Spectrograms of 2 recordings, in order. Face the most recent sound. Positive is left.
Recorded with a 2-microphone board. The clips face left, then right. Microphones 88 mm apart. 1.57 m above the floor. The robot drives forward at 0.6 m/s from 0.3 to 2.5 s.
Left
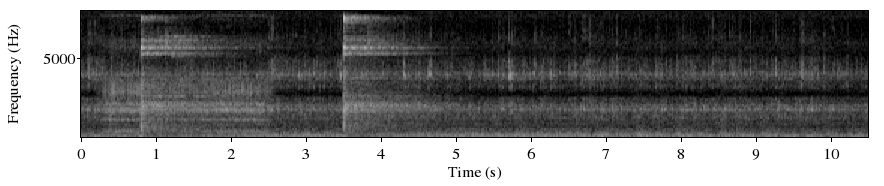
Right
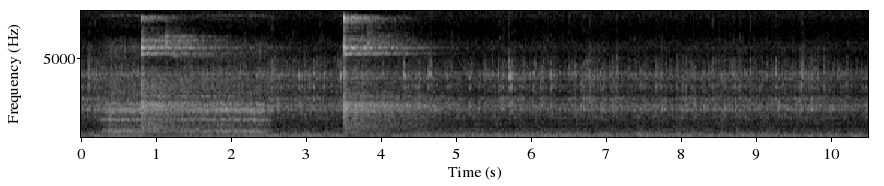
turn(degrees=70)  # may be behind; listen again after turning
